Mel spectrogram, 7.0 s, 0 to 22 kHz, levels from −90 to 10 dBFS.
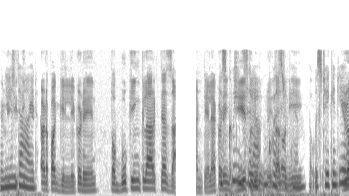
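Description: From 0.00 to 0.84 s, the echo canceller likely met double talk and could not tell the near talker from loudspeaker echo, so it turned both down. This is speech suppressed in double talk: over roughly 0.7 s the voice sinks by as much as about 20 dB.

At 3.49 s the player likely ran dry or had its thread blocked, causing a playback stall. The speech stops dead for 0.41 s, leaving silence until about 3.92 s, when the sound picks up again.

The same double-talk suppression returns from 4.62 to 5.35 s, likely again from both sides speaking at once. The voice dips by up to about 20 dB across roughly 0.4 s. From 5.61 to 6.05 s it happens once more, likely for the same reason, and this time the dips are shallower, around 10 dB, affecting about 0.2 s. The voice sounds pulled back in both stretches.

From 6.38 to 6.76 s, an echo leak appears: one side's canceller likely let part of its loudspeaker pickup through, and that residue came back. 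A faint copy of the voice trails it by 126 ms, sitting about 25 dB below the speech.

At 6.78 s the double-talk suppression likely triggers one last time, briefly ducking the voice by about 15 dB for under 0.1 s.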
